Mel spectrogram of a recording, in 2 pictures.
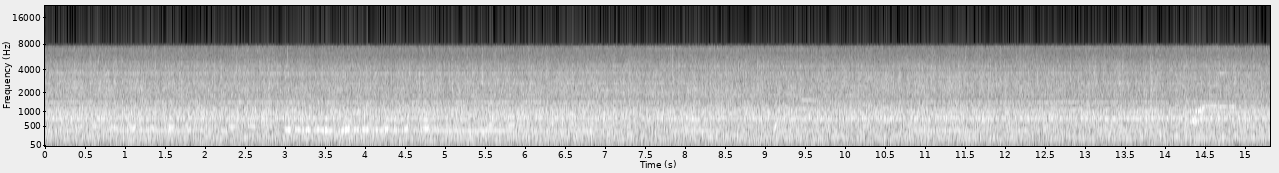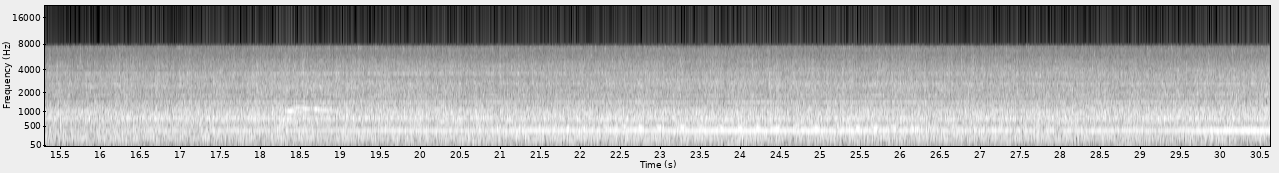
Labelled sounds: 9.4	9.7	humpback whale, 1.5 to 1.7 kHz
14.4	14.9	humpback whale, 0.94 to 1.3 kHz
18.3	18.9	humpback whale, 0.94 to 1.2 kHz

